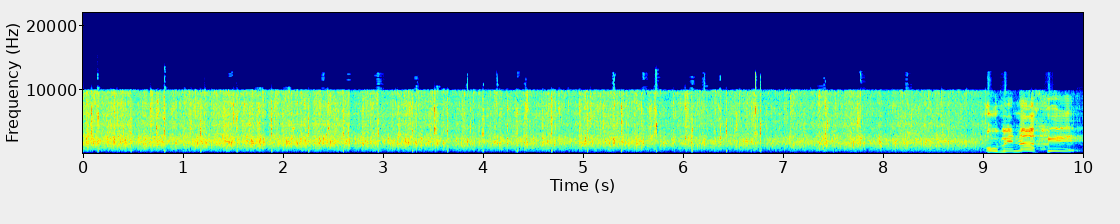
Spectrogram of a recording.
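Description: A large crowd applauds in a big echoing hall.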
